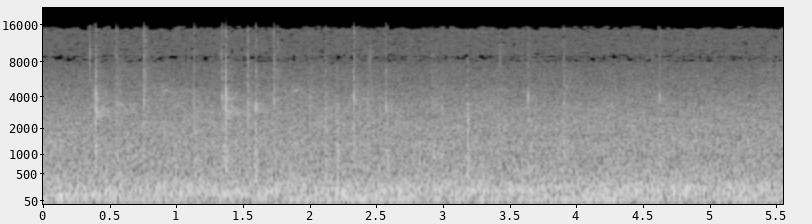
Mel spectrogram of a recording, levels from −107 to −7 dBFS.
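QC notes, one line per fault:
Throughout: doubled audio track. A second, full-band copy of the sound runs about a second behind the original at much the same level, so every event is heard twice with no decay or room colour on the repeat. The likely cause is a second capture through a slower path. On a waveform each burst reappears a second later at equal height; on a spectrogram every pattern is duplicated, shifted right by about one second.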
